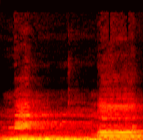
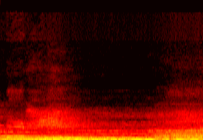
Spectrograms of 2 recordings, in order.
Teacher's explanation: Nun mati tu tak payah baca sebab dah masuk ke dalam huruf mim. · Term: idgham al-ghunah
